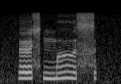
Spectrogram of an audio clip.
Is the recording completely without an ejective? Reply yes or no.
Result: yes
